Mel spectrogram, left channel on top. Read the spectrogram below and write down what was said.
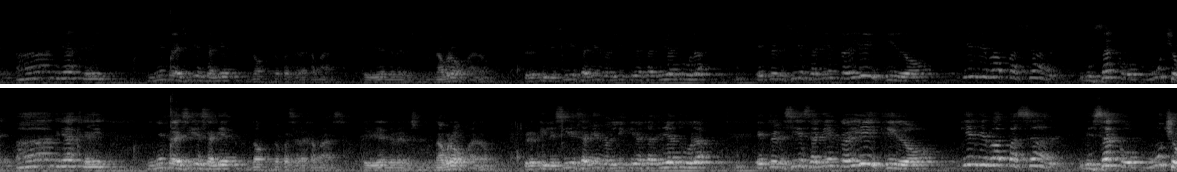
Mirá qué lindo. Y mientras le sigue saliendo, no pasará jamás, evidentemente es una broma, ¿no? Pero y le sigue saliendo el líquido a esta criatura, entonces le sigue saliendo el líquido. ¿Qué le va a pasar? Le saco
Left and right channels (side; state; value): left; quieter; 18.6 dB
